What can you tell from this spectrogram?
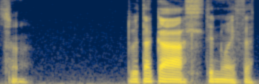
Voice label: "gallt", welsh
